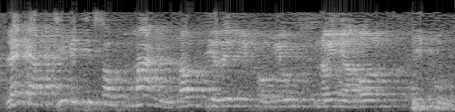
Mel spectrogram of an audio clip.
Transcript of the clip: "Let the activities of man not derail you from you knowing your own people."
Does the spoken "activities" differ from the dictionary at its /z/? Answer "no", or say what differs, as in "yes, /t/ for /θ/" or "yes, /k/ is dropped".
yes, /s/ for /z/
